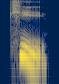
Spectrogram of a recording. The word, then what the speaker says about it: QI: You have to pronounce it key like the life force.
